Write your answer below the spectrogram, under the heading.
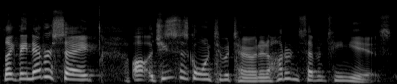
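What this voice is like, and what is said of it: Put-on British accent. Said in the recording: “Why am I doing this British accent? I don't know why I'm doing the British accent. ... It sounds smarter, right?”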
